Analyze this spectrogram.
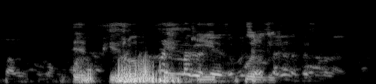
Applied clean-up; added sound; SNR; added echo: none; none; none; none.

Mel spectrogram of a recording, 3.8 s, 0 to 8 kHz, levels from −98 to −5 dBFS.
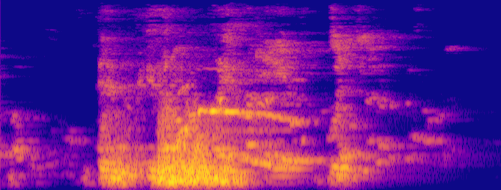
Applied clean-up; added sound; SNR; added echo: classical method WPE with log-MMSE.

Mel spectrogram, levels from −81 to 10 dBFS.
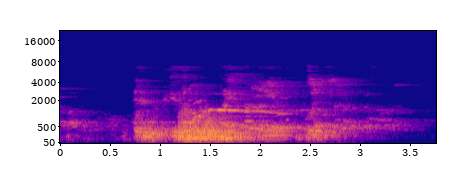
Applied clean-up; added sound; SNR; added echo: none; Animal; 7 dB; reverberation time 0.9 s.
